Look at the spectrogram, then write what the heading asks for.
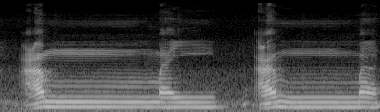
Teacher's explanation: bila nun mati bertemu mim, nampak tak ada sabdu dekat mim tu, kita terus masuk ke sabdu huruf mim. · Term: hukum idgham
